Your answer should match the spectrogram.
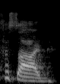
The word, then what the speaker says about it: facade: इसकी pronunciation है facade.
